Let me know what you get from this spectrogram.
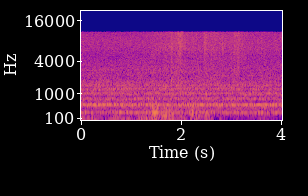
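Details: Honey bee hive during foraging on linden nectar, 3 June: a steady, dense droning hum with a low tonal band and its overtone, even loudness throughout, occasional faint soft clicks.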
